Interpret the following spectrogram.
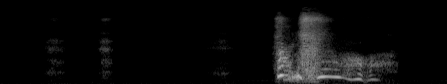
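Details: Hay fever sneezing in a female in the UK, partly induced: two or three quick breathy in-breaths, then one loud explosive sneeze with a voiced tail.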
